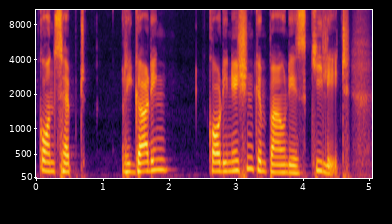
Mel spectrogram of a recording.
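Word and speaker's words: chelate: नाउ the last कासेप्ट regarding coordination compound is कीलेट। नाउ इट is pronounced as की लेट। सो इट इज कीलेट।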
